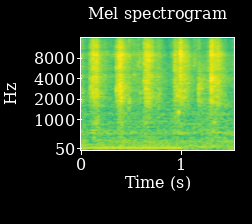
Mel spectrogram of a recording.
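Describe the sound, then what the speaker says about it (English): A manual pepper grinder cranks through black pepper in a quick burst of rhythmic ratcheting, about six gritty crunching pulses, close and loud, over a faint low hum. "it takes forever to grind black pepper with this"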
